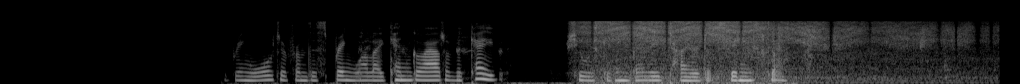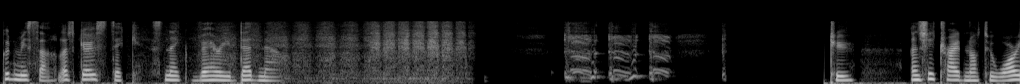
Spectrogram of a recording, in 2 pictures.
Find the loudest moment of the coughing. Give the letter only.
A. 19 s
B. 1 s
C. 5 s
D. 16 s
D.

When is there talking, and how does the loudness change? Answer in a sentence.
The talking can be heard from 2.4 to 8.0 s, getting louder; briefly from 10.2 to 13.0 s; and briefly from 18.4 to 20.3 s.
